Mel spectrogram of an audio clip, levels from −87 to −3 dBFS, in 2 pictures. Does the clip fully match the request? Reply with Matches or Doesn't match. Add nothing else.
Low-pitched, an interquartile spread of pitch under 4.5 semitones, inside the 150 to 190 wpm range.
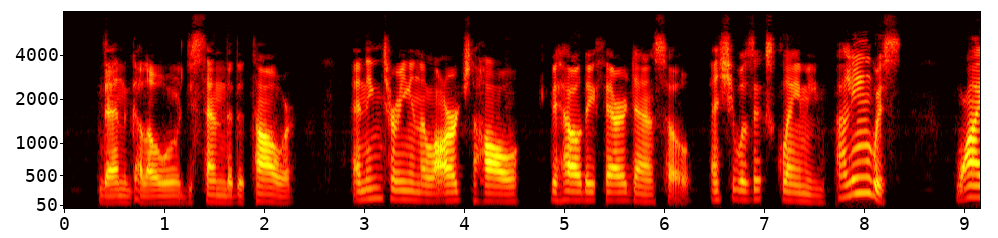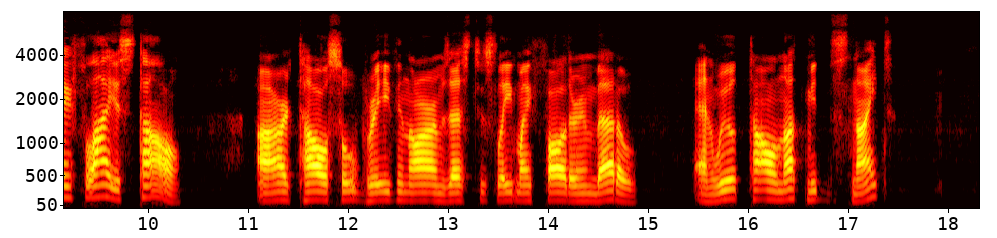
Doesn't match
